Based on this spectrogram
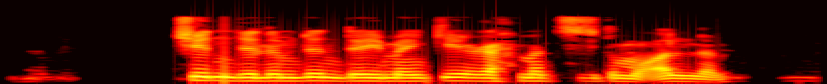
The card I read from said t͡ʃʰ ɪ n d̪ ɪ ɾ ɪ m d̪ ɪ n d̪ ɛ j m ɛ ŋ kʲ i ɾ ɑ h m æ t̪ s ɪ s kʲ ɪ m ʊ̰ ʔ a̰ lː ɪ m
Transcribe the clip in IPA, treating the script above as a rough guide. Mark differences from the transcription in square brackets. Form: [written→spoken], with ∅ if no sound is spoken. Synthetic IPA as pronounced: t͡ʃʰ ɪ n d̪ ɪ [ɾ→l] ɪ m d̪ ɪ n d̪ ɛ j m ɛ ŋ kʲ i ɾ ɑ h m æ t̪ s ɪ [s→z] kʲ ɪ m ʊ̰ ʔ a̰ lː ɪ m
